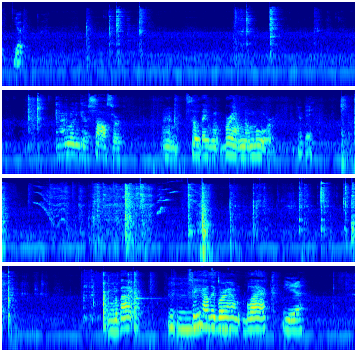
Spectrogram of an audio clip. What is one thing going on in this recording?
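A spoon scrapes and clicks against a frying pan.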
